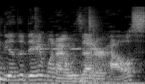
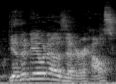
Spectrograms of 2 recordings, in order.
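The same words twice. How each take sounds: First: Said in the usual way. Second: 1 rushed retake. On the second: Shown as a demonstration.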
